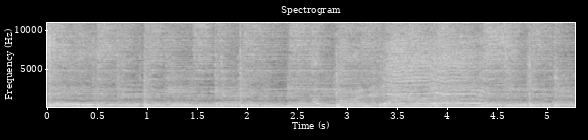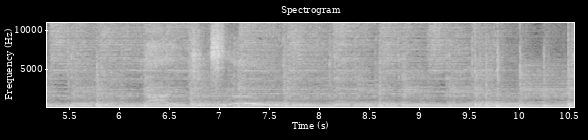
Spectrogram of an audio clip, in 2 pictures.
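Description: Rock band playing live: electric guitars over bass guitar and drums, with bending guitar notes and a steady drum beat.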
